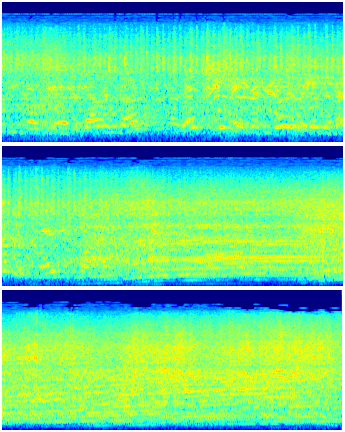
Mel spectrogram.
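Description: Super Pro drag cars leaving the starting line: the engines rise steadily in pitch as the cars accelerate away, from about four seconds in.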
